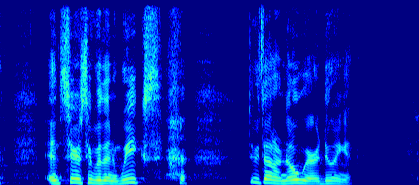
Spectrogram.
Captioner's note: chuckles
